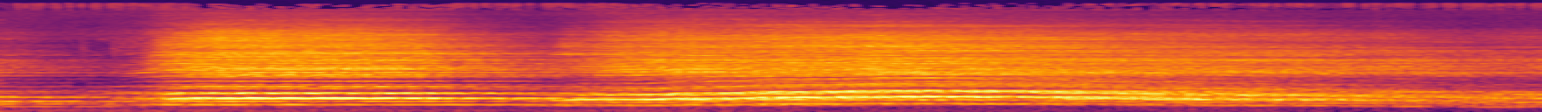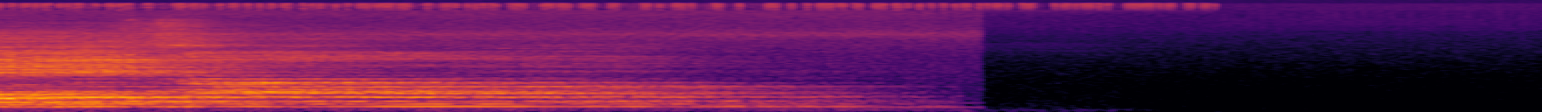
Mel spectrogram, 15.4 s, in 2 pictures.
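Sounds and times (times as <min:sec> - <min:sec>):
Gregorian chant gospel choir: 0:00.0 - 0:11.2.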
